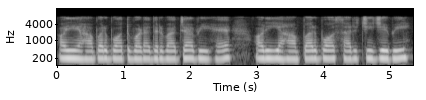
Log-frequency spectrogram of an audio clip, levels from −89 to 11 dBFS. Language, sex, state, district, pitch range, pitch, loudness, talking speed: Hindi, female, Himachal Pradesh, Shimla, 195-200 Hz, 195 Hz, -14 LUFS, 170 wpm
